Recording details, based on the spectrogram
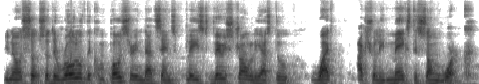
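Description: A man's voice: on the high side, steady tone, moderate pace, mellow. A middle-aged man, a music educator and salsa band leader, giving thoughtful, lecture-like interview answers with frequent restarts.

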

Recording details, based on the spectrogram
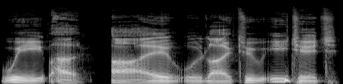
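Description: A very low, gruff storybook bear in disguise, acted out by a male reader. He bumbles through his bluff in halting phrases, stumbling over words. The sound is dry and close. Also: dry recording, heavily acted. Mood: nervous bluffing.

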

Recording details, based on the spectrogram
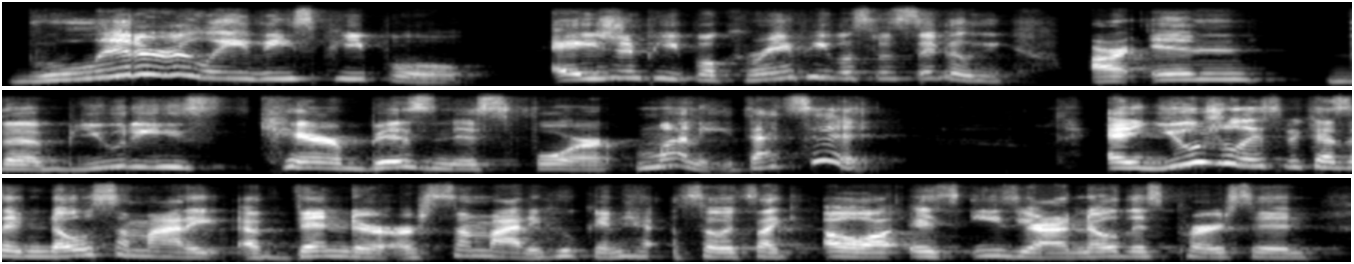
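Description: A woman's voice: medium pitch, expressive, a little fast, fairly bright tone. A woman speaking with passion and emphasis as a podcast co-host in casual discussion, with laughing asides.

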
